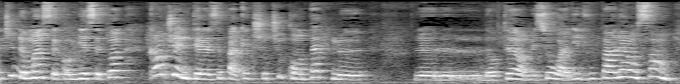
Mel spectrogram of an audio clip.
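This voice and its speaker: A woman's voice: on the high side, a little mellow. A woman hosting a casual live stream, chatting with viewers in a blunt, teasing way. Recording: echoey room.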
